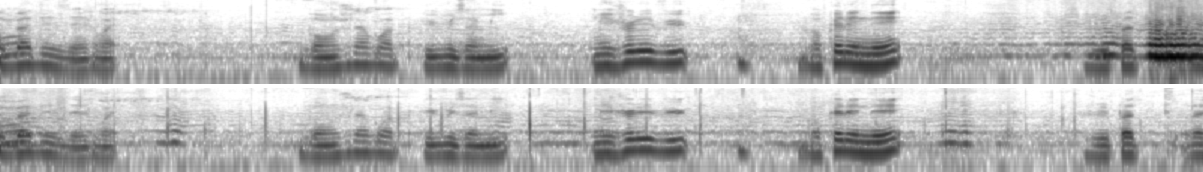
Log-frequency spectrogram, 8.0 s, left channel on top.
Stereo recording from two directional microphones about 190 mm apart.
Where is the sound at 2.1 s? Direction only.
25° left (ahead or behind).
